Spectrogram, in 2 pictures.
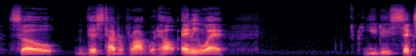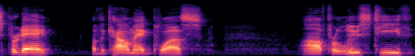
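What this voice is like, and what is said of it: Hoarse, nearly lost voice. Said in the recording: “my voice is just like, I know you're probably cringing, but it's like totally gone”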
